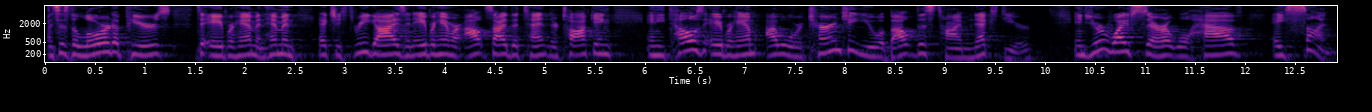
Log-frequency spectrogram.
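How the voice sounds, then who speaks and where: Chatty, storytelling pastor preaching to a congregation. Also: male voice, sits high, normal speed, sharp tone. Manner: conversational storytelling with humor, asks the audience questions. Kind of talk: sermon to a congregation.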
